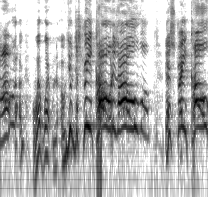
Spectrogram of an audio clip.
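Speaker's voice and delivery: put-on very high, New York street-guy accent. Mocking how New York dudes talk about the South: imitating New York dudes' talk. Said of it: "y'all talk like that".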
